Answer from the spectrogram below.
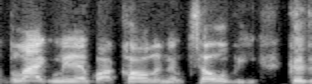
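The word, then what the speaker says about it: Tobi: Don't ever think you insulting a black man by calling him Toby, because it's a Nigerian name, goofy. Toby. Toby. Get it, say it, learn it, love it. Toby. Not T-O-B-Y, T-O-B-I. T-O-B-I. Happy?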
